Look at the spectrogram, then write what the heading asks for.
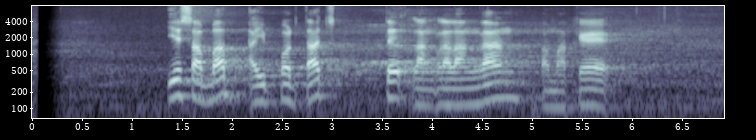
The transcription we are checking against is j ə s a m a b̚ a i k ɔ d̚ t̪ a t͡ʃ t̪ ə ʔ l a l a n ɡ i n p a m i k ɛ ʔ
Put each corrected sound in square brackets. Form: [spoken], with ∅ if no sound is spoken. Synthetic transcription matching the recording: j ə s a [b] a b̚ a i [p] ɔ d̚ t̪ a t͡ʃ t̪ ə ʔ l a l a [ŋ] ɡ [a] n p a m [a] k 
